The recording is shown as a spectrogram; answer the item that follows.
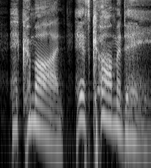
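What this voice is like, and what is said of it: Imitates another person's voice. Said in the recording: “my Joan Rivers impression”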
